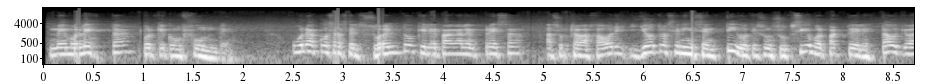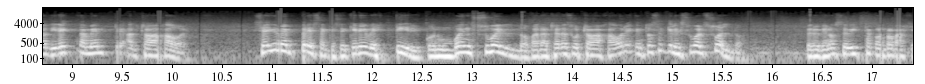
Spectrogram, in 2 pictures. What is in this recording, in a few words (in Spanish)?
CUÑA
